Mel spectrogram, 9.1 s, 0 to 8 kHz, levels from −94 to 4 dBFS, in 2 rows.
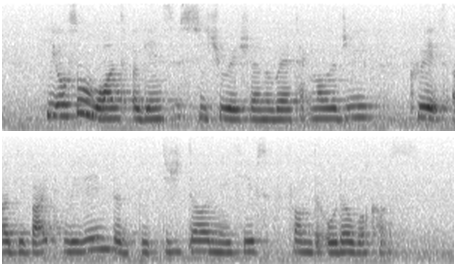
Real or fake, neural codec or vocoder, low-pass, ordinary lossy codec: real; none; none; none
